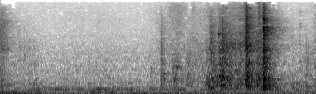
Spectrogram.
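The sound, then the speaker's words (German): A cash register drawer is pushed shut: after near-silence, a faint sliding rumble leads into a few quick, dry clacks toward the end, all quiet. “Muss man die Kasse zumachen.”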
